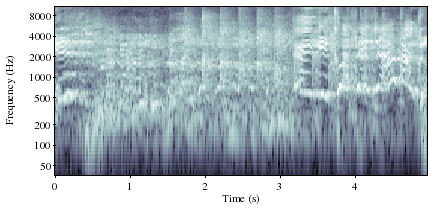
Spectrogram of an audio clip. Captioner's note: audience laughing; audience applauding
